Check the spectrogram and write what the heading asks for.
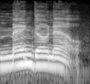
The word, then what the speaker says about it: mangonel: You look at the letters and you say mango. What does that say? Wait. Mango. Mango. My And then favorite. what does NEL sound like? Nell.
